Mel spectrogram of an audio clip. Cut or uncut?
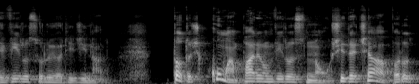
cut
